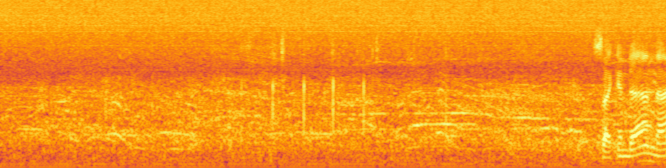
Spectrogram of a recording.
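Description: A crowd murmurs and cheers in a large outdoor stadium.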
